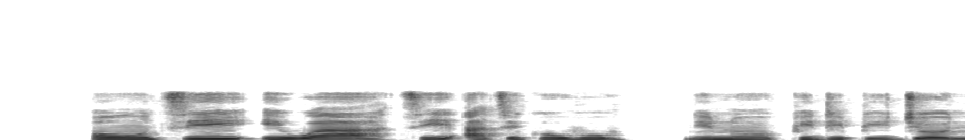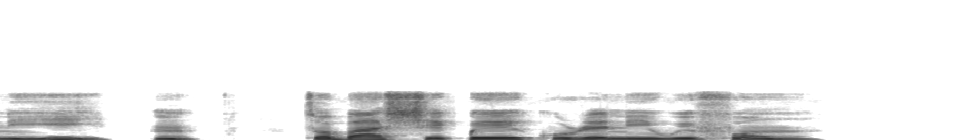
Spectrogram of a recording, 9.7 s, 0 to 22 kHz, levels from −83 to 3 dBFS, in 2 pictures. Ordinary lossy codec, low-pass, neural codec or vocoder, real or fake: none; none; none; real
